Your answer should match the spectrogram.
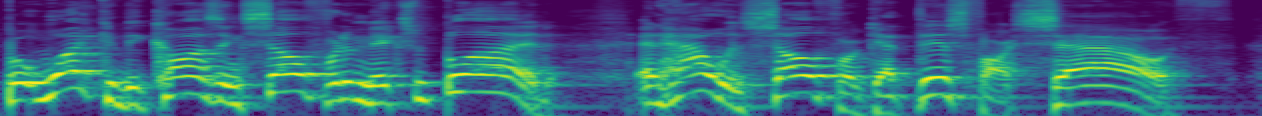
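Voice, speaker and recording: A man's voice: sits high, sing-song, unhurried, pitched above the performer's own voice. A man voicing an earnest, alert half-elf husband, emphatic and concerned, in a fantasy story reading. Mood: urgent, concerned.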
